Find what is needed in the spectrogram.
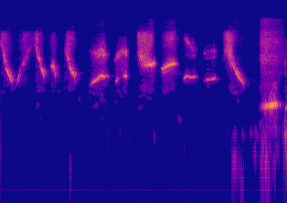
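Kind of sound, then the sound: vocal imitation, whistled imitation of birdsong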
